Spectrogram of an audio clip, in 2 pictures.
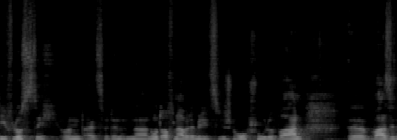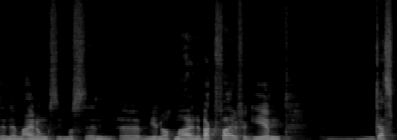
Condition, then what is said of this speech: No condition.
